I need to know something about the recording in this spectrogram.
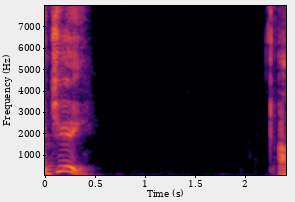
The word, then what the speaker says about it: gi: This is why we practice martial arts in a G. I think it's actually pronounced gi.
